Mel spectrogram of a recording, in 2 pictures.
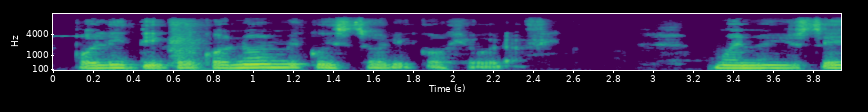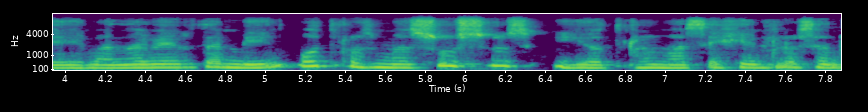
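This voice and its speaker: A woman giving a recorded slide-presentation lesson, reading out rules and examples in a measured, explanatory way. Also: medium pitch, gravelly, dark tone, husky. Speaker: teacher.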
